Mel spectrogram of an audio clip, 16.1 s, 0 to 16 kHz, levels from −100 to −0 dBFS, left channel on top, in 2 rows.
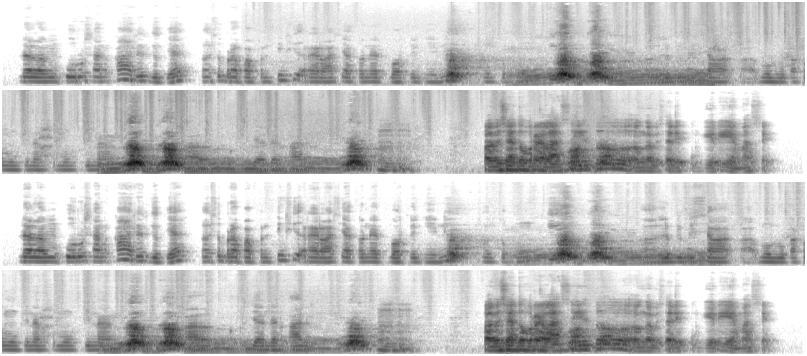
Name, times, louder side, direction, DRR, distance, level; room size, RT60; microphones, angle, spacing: voice 1, 0.2-4.5 4.8-5.8 6.4-9.3 9.6-11.2, right 3 dB, 50° right, 0.7 m, -43 dB
sound 1, 4.5-4.7 5.1-7.1 9.0-11.7 13.4-14.3, left 5 dB, 60° left, 0.4 m, -26 dB
voice 2, 11.8-12.1 12.9-15.7, right 1 dB, ahead, 1.1 m, -31 dB
4.8 x 2.0 x 3.9 m
head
